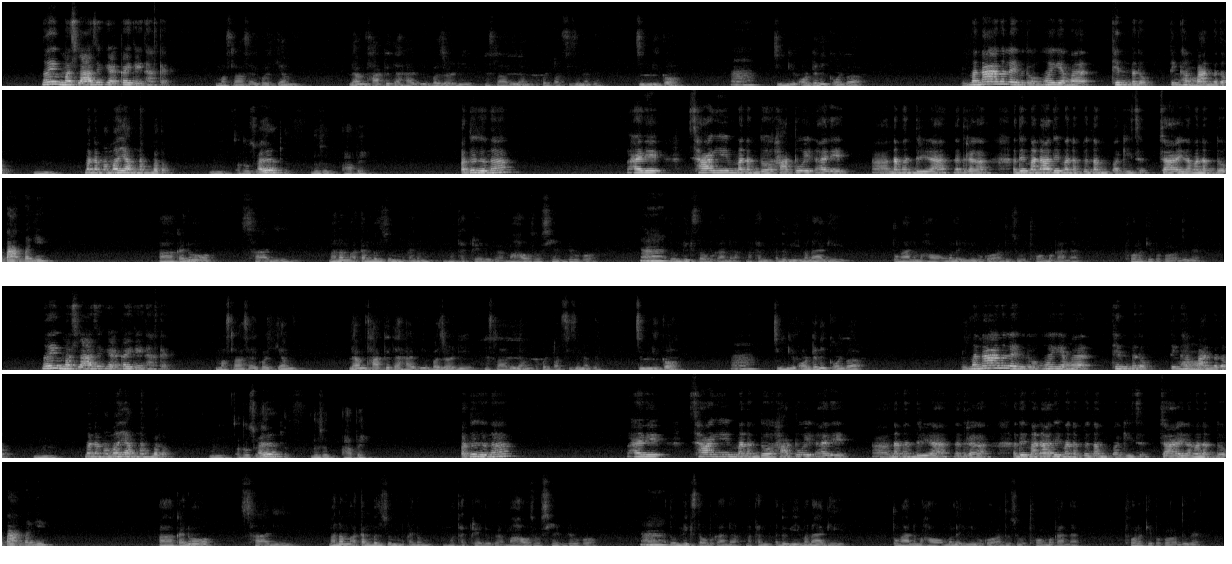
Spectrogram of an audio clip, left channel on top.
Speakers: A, on the left; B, on the right.
A: ꯅꯣꯏ ꯃꯁꯂꯥꯁꯦ ꯀꯩ ꯀꯩ ꯊꯥꯛꯀꯦ
B: ꯃꯁꯂꯥꯁꯦ ꯑꯩꯈꯣꯏ ꯀꯌꯥꯝ ꯌꯥꯝ ꯊꯥꯛꯇꯦ ꯇꯥꯏꯍꯥꯏꯕꯗꯤ ꯕꯖꯥꯔꯒꯤ ꯃꯁꯂꯥꯗꯤ ꯌꯥꯝ ꯑꯩꯈꯣꯏ ꯄꯥꯛ ꯁꯤꯖꯤꯟꯅꯗꯦ ꯆꯤꯡꯒꯤꯀꯣ
A: ꯑꯥ
B: ꯆꯤꯡꯒꯤ ꯑꯣꯔꯒꯥꯅꯤꯛ ꯑꯣꯏꯕ ꯀꯩꯅꯣ
A: ꯃꯅꯥ
B: ꯑ
A: ꯑꯃ ꯂꯩꯕꯗꯣ ꯅꯣꯏꯒꯤ ꯑꯃ ꯊꯤꯟꯕꯗꯣ ꯇꯤꯡꯈꯪ
B: ꯍꯣꯏ ꯍꯣꯏ
A: ꯄꯥꯟꯕꯗꯣ
B: ꯎꯝ
A: ꯃꯅꯝ ꯑꯃ ꯌꯥꯝ ꯅꯝꯕꯗꯣ
B: ꯎꯝ ꯑꯗꯨꯁꯨ
A: ꯑꯗꯨ
B: ꯌꯥꯝ ꯑꯗꯨꯁꯨ ꯍꯥꯞꯄꯦ
A: ꯑꯗꯨꯗꯨꯅ ꯍꯥꯏꯗꯤ ꯁꯥꯒꯤ ꯃꯅꯝꯗꯣ ꯍꯥꯠꯇꯣꯛ ꯍꯥꯏꯗꯤ ꯑꯥ ꯅꯝꯍꯟꯗ꯭ꯔꯤꯔꯥ ꯅꯠꯇ꯭ꯔꯒ ꯑꯗꯨꯏ ꯃꯅꯥꯗꯨꯢ ꯃꯅꯝꯗꯣ ꯅꯝꯕꯒꯤ ꯆꯠ ꯆꯥꯔꯤꯔ ꯃꯅꯝꯗꯣ ꯄꯥꯝꯕꯒꯤ
B: ꯑꯥ ꯀꯩꯅꯣ ꯁꯥꯒꯤ ꯃꯅꯝ ꯑꯀꯟꯕꯗꯁꯨꯨꯝ ꯀꯩꯅꯣꯝ ꯃꯨꯊꯠꯈ꯭ꯔꯦ ꯑꯗꯨꯒ ꯃꯍꯥꯎꯁꯨ ꯁꯦꯝꯈ꯭ꯔꯦꯕꯀꯣ
A: ꯑꯥ
B: ꯑꯗꯨ ꯃꯤꯛꯁ ꯇꯧꯕ ꯀꯥꯟꯗ ꯃꯊꯟ ꯑꯗꯨꯒꯤ ꯃꯅꯥꯒꯤ ꯇꯣꯉꯥꯟꯅ ꯃꯍꯥꯎ ꯑꯃ ꯂꯩꯕꯤꯕꯀꯣ ꯑꯗꯨꯁꯨ ꯊꯣꯡꯕ ꯀꯥꯟꯗ ꯊꯣꯛꯂꯛꯀꯦꯕꯀꯣ ꯑꯗꯨꯒ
